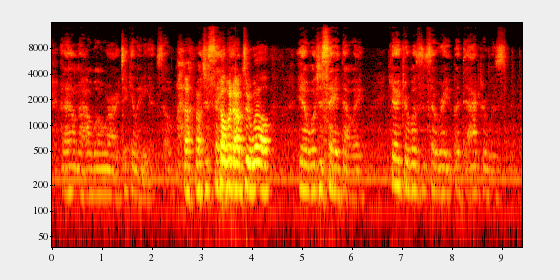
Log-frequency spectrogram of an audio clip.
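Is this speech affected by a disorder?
Yes: cerebral palsy; wheelchair bound.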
